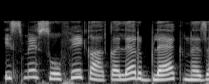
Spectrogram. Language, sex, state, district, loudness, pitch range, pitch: Hindi, female, Himachal Pradesh, Shimla, -15 LUFS, 220-295 Hz, 250 Hz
